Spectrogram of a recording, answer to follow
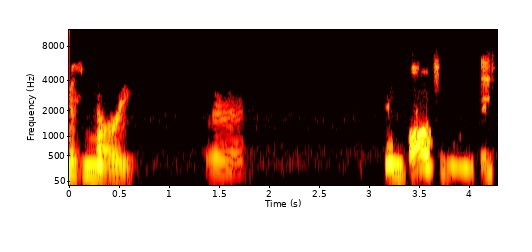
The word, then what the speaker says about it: Baltimore: They don't say Baltimore. They don't pronounce. Ain't no T. It's like a D up in that joint. Baltimore.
